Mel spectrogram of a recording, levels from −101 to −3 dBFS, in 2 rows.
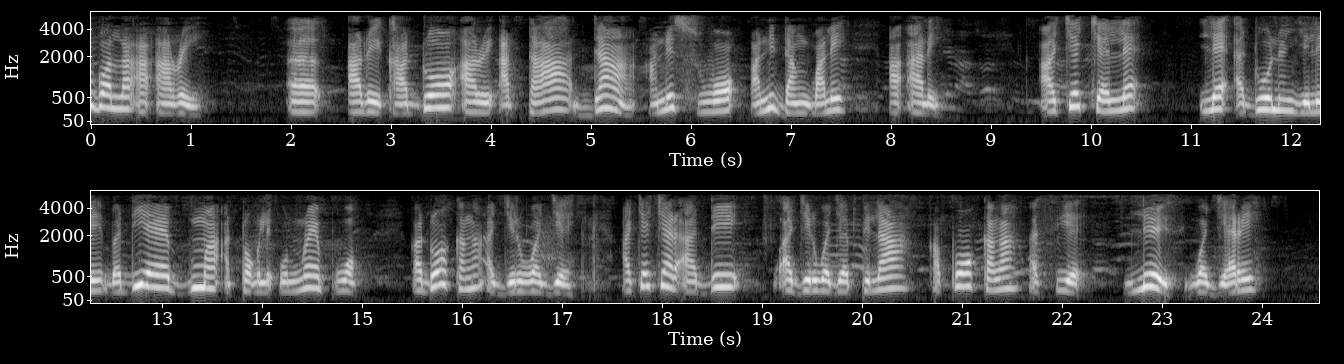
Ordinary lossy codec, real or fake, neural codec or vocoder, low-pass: MP3, 48 kbps; real; none; 5.4 kHz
